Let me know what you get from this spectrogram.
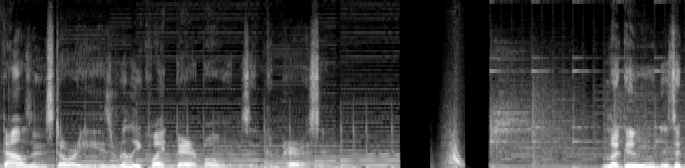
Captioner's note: whoosh!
